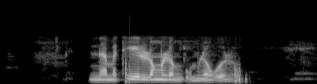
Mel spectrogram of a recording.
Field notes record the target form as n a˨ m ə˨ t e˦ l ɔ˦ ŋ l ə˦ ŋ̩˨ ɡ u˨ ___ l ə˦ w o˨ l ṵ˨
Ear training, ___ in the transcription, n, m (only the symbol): m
